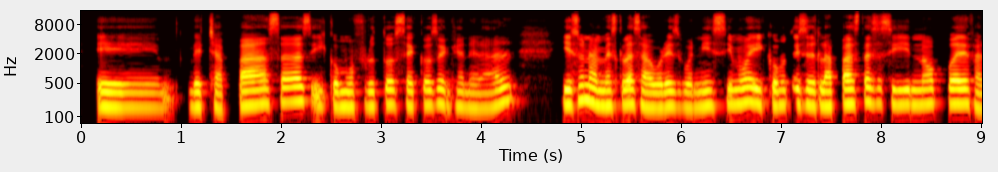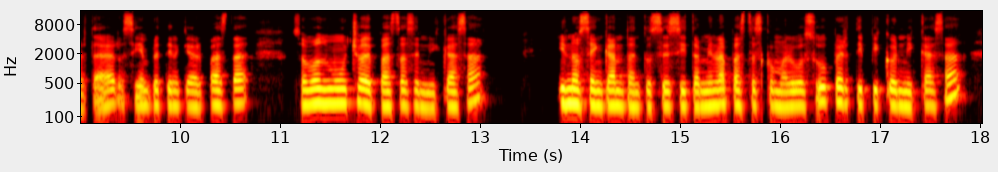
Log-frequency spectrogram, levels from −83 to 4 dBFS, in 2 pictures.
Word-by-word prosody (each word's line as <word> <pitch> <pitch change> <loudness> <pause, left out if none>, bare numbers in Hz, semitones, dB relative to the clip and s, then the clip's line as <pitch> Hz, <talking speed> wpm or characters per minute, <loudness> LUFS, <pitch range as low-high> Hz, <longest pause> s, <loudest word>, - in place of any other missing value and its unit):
em, 160 -1 -1 0.2
le 165 0 +1
echa 160 -1 -3
pasas 185 +4 +3
y - - -3
como 165 0 0
frutos 165 +2 -2
secos 175 0 -2
en 180 -4 -2
general, 165 +6 -3 0.5
y 185 - +6
es 180 - +1
una 220 -4 +3
mezcla 175 +1 +1
de - - +5
sabores 165 -1 +1
buenísimo 175 +4 -1
y, 190 -2 +2
como 175 0 0
tú - - -13
dices, 180 -2 +1
la 170 -1 +1
pasta, 185 +3 +3
esa 190 -1 -3
sí, 185 -1 -1
no 185 +1 -2
puede 190 0 +6
faltar, 175 +2 -3
siempre 85 - -3
tiene 170 -1 -4
que 170 - -5
haber 160 -1 -2
pasta. 180 +2 -1 0.4
Somos 185 +2 +3
mucho 190 +1 +2
de 180 -2 +6
pastas 170 0 -2
en 165 -2 -3
mi 155 0 -4
casa 195 +11 -3 0.7
y 195 - +4
nos 185 0 +4
encanta. 175 -1 +2
Entonces, 165 +1 -2
sí, 170 - -1
también 165 +1 0
la - - +1
pasta 175 0 -2
es 170 - -6
como 170 -2 -3
algo 170 +1 0
supertípico 185 -1 -1
en 170 -1 +1
mi 165 -1 -1
casa, 175 - -2
175 Hz, 185 wpm, -23 LUFS, 165-185 Hz, 0.7 s, y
